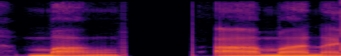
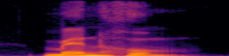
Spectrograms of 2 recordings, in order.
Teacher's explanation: Coba perhatikan gimana saya memutus suara N sebelum masuk ke A. Jadi bukan mang amana ya, tapi man aman. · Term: izhar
